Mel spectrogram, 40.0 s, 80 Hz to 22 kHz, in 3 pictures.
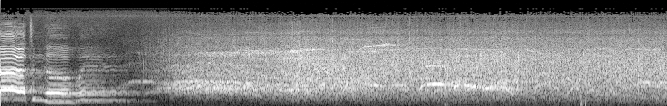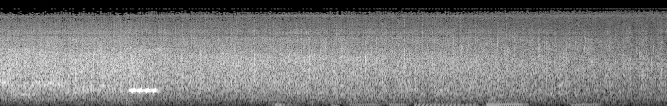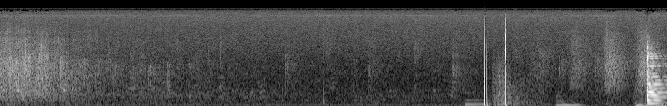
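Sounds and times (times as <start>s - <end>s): audience applauding and cheering: 2.4s - 29.9s
whistles: 4.2s - 8.1s, 10.0s - 10.9s, 15.9s - 16.6s
low held notes: 18.8s - 25.7s, 36.0s - 38.5s, 39.4s - 40.0s.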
